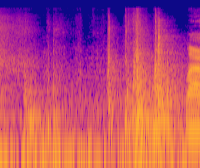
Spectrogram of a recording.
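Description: An ATV seat being set down onto the machine's plastic bodywork and pushed into place: a few dull thunks and scraping rubs.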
